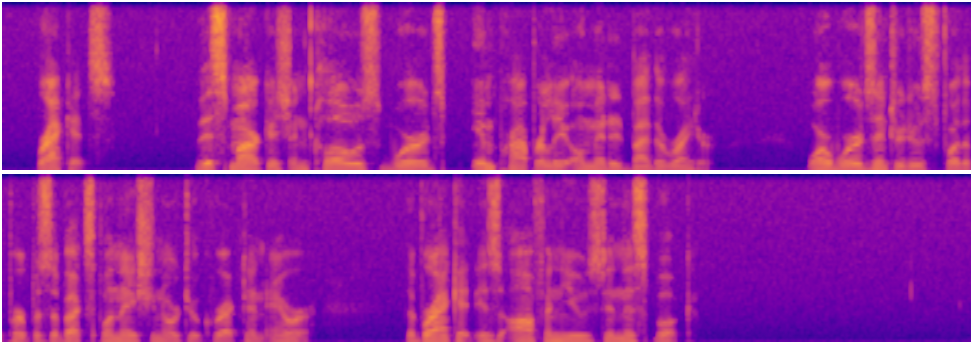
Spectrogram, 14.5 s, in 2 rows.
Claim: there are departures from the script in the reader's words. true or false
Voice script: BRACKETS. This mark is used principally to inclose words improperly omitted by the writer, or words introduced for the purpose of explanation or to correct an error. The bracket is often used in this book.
true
